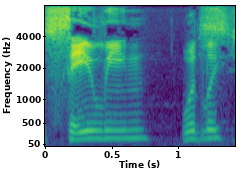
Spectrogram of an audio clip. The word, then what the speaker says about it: Shailene Woodley: Is it Shailene Woodley? – Shailene Woodley.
